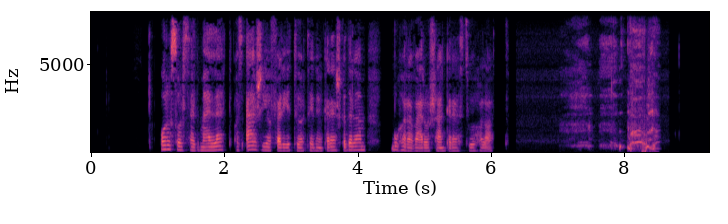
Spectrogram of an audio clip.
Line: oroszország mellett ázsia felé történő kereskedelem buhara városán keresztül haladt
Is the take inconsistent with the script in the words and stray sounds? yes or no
yes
